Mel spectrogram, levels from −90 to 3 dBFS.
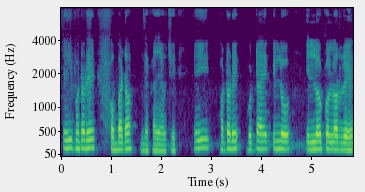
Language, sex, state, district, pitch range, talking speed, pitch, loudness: Odia, male, Odisha, Malkangiri, 140-165 Hz, 155 wpm, 150 Hz, -17 LUFS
